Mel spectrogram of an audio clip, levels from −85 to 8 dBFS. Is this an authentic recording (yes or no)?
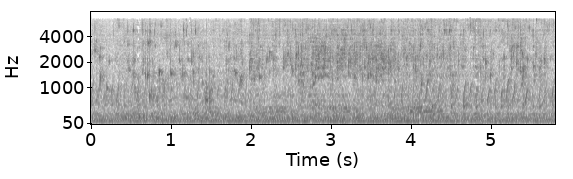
no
